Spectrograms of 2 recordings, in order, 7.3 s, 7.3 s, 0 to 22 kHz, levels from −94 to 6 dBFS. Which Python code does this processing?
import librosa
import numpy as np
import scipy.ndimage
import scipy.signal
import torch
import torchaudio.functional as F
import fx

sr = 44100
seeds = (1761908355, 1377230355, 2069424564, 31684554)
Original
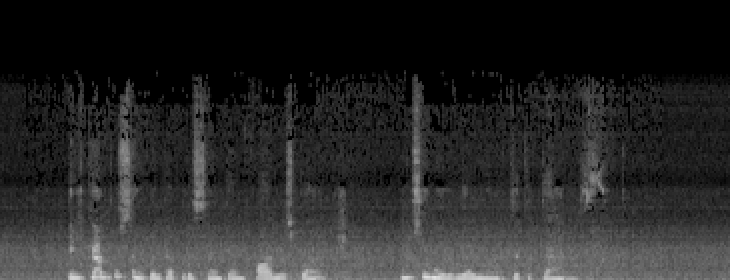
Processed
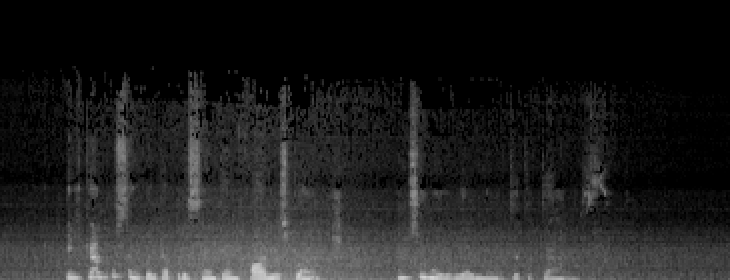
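

y = fx.doppler_pass(x, sr, speed_mps=10, closest_m=7.1, pass_at_s=2.56)
y = y * 10.0 ** (3.5 / 20.0)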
